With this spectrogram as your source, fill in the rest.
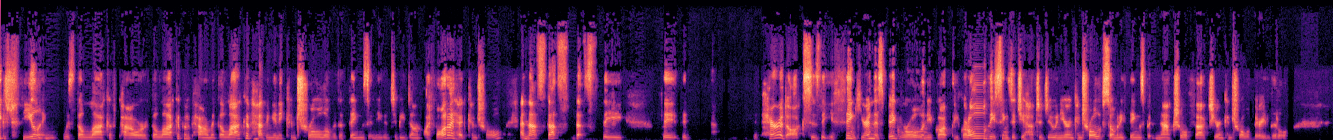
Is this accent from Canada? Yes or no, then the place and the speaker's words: yes; Canada; moved away as an adult; now in Australia; I am Canadian, came to Australia about 10 years ago for a job.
